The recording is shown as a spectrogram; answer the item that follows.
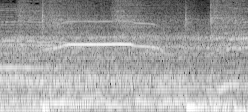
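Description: Live pop concert music played loud through a stage sound system, with held chords, a hit about half a second in and a high note that glides up, holds and falls away.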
